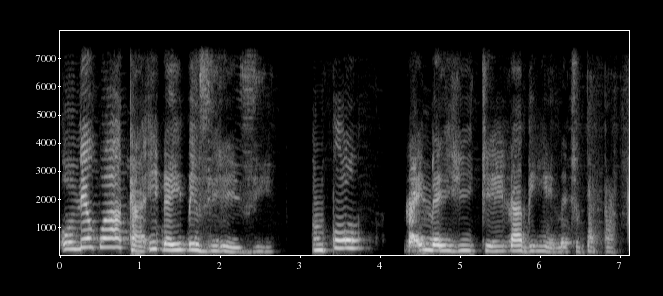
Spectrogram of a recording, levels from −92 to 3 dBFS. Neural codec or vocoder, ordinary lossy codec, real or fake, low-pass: codec, 44.1 kHz, 1.7 kbps, Pupu-Codec; none; fake; 7.2 kHz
